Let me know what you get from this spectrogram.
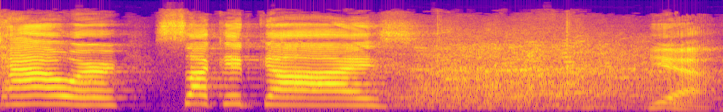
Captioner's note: audience laughing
